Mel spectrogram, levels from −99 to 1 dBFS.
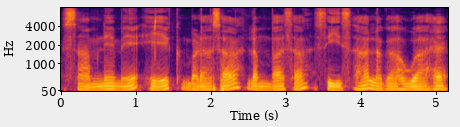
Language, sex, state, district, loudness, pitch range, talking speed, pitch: Hindi, male, Jharkhand, Garhwa, -16 LUFS, 100-110 Hz, 130 wpm, 100 Hz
